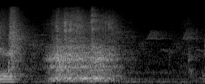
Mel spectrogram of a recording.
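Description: A mesh filter screen being fitted over the rim of a plastic bucket: one short scraping rustle about half a second in, lasting about half a second.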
